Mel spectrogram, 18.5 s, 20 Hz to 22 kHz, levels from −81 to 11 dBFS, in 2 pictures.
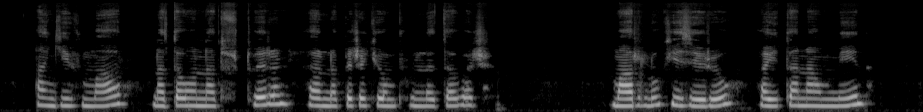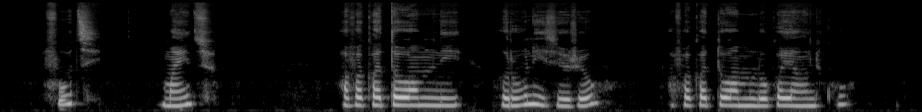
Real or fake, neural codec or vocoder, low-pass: real; none; 19.8 kHz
